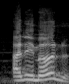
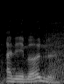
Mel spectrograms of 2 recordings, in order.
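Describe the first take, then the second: First: Anémone called out loud; excited naming. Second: Said in the usual way. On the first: Real, not acted. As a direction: shout Anémone with delight. Names the mount excitedly.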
